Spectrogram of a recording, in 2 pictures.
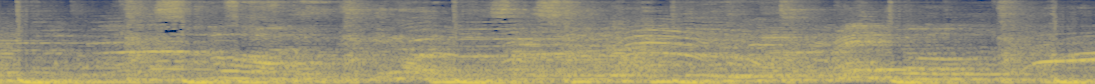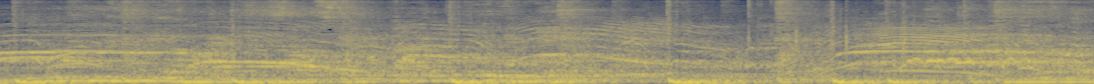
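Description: A crowd of dancers cheering, shouting and whooping over battle music with a steady pounding bass beat.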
